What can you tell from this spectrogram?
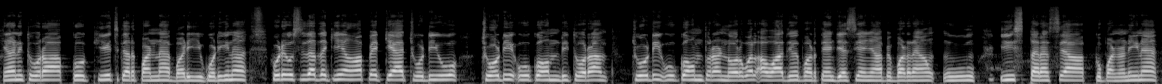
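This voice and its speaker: A man with a high, clear, resonant voice teaches a classroom-style video lesson to viewers he addresses as friends. He repeats himself, often asking "okay?" and "ठीक है ना?", and stretches vowels to demonstrate them. The sound is clean studio audio with no room echo.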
